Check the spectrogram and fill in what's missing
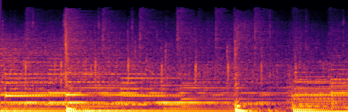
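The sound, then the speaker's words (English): An audience at a Stevens Creek Church worship service claps together in a dense, steady wash of applause that continues throughout, with a sustained keyboard chord humming underneath. “Hey, can we one more time just clap our hands and celebrate that?”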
